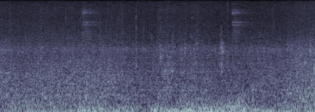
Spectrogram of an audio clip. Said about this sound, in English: The wind's always increasing a tiny bit.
